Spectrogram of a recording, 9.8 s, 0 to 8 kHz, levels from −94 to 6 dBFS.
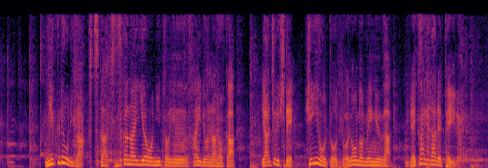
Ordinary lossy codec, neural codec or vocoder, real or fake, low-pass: none; codec, 16 kHz, 1.1 kbps, Voila-Tokenizer; fake; none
